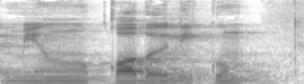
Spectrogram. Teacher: نون ساکن کا یہ موٹا اخفا ہے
